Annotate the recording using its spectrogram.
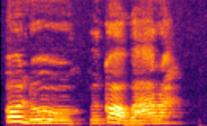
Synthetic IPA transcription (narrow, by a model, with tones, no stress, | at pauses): o˦lo˨˦o˨ŋ̩˨kɔ˦˨ba˨a˦ɾa˦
